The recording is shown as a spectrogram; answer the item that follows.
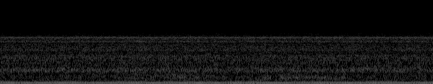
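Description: Faint, steady hiss with a low electrical hum and a thin high whine underneath: the recording's background noise, with no handling or crafting sounds.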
